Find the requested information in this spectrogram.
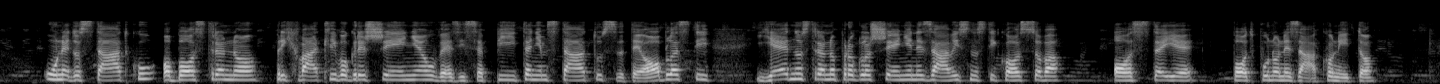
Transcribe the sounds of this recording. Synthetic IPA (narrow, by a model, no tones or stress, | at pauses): une̞d̪o̞st̪aːt̪kuobo̞st̪ɾano̞pɾixʋat̪ʎiʋo̞ɡɾe̞ʃeːɲauʋe̞zisapiːt̪aɲe̞mst̪aːt̪usat̪eːo̞blˠast̪i | jed̪no̞st̪ɾano̞pɾo̞ɡlˠaʃe̞ːɲe̞ne̞zaːʋisno̞st̪iko̞so̞ʋa | ost̪aje | po̞t̪puno̞ne̞za̰ːko̞nit̪o̞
